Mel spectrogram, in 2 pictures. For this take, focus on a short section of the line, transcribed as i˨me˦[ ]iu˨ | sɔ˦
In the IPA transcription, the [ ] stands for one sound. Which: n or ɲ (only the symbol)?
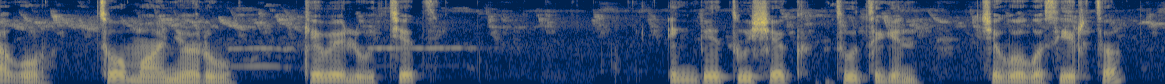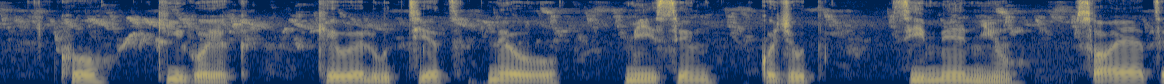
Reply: n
